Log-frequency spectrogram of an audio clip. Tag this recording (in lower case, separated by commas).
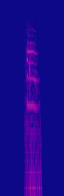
cat, animal, domestic animals, meow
